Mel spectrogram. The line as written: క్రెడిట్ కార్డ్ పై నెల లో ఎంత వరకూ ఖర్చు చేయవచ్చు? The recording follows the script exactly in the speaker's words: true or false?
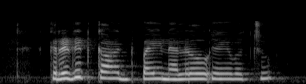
false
